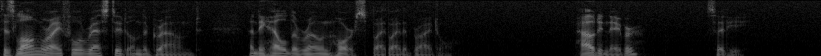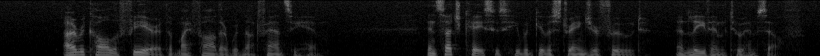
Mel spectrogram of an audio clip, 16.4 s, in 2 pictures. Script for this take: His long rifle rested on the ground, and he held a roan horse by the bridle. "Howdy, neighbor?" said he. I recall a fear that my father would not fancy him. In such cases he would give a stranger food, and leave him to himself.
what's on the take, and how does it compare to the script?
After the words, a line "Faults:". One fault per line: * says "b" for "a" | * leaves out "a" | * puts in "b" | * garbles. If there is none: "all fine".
His long rifle rested on the ground, and he held a roan horse by by the bridle. "Howdy, neighbor?" said he. I recall a fear that my father would not fancy him. In such cases he would give a stranger food, and leave him to himself.
Faults:
* puts in "by"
